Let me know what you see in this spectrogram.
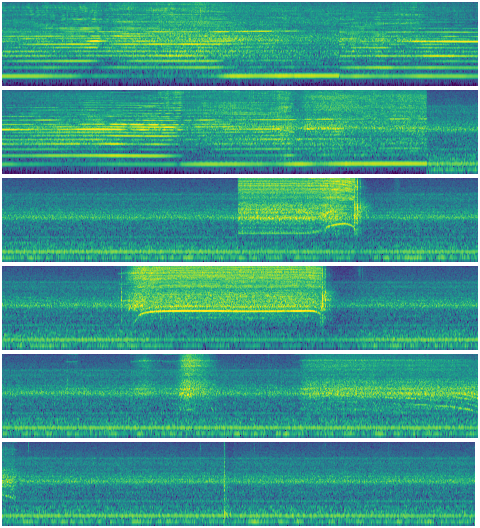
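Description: A table saw runs steadily for about the first nine seconds, its hum wavering slightly in pitch as it cuts an end-grain board. Then a cordless drill runs in four short spurts, whining up to speed and winding back down, over a steady background hum.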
